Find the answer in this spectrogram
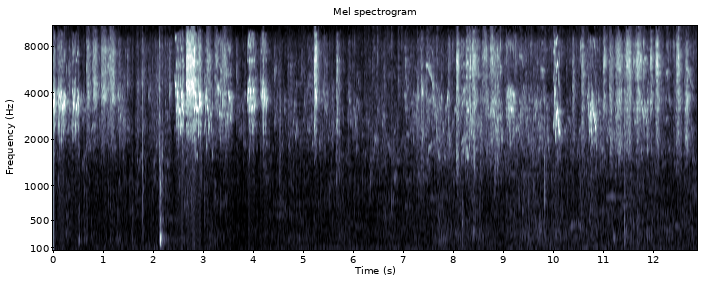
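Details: Budgerigar flock chatter serving as a prompt for caged songbirds; intermittent raspy warbles and chirps with quieter gaps and a single sharp tap.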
